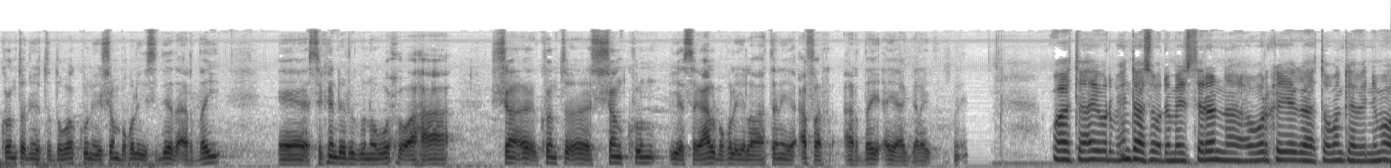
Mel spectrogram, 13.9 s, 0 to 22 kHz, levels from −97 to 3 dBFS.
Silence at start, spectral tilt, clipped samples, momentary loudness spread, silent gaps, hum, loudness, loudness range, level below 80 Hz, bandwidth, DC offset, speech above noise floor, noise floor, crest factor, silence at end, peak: 0 s; -5.5 dB/octave; under 0.1%; 7 LU; none; none; -17 LUFS; 3 LU; -46 dBFS; 11 kHz; under 0.1%; 26 dB; -42 dBFS; 16 dB; 0 s; 0 dBFS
